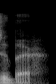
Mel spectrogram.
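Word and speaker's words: über: Similar to the last one, shape your lips for an O sound, but say a great word for this is uber meaning over or about.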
